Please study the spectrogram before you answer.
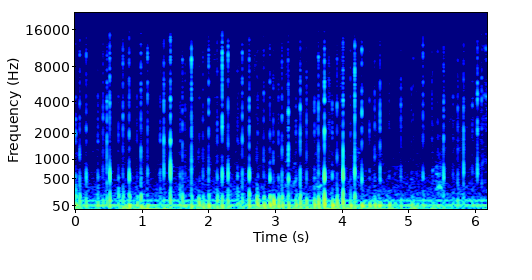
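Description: Fingertips and nails scratch and tap along the surface of a thin, flat, light wooden ruler with punched holes, held close up. Quiet, dry, irregular clicks and short scratches with bright tops ring out in quick succession and die away almost at once, over a steady low hum.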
